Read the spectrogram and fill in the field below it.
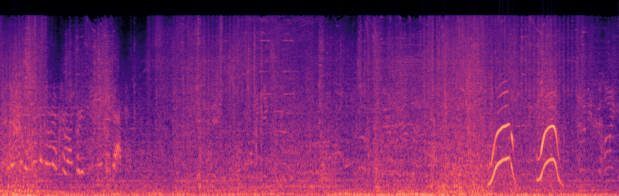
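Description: Rumbling game sound effects play throughout.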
